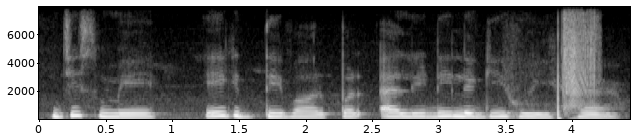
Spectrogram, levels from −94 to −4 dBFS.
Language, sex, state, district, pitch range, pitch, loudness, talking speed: Hindi, female, Uttar Pradesh, Saharanpur, 215-245 Hz, 225 Hz, -17 LUFS, 110 wpm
